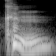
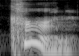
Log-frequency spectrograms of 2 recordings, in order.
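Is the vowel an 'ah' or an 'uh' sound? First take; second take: uh; ah. First: The vowel is a short 'uh' sound. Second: The vowel is a short 'ah' sound. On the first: The speaker calls it wrong. "It's not kun" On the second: The speaker calls it right. "it's con"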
